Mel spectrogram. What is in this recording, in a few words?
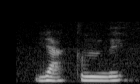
"yakemde", Moore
